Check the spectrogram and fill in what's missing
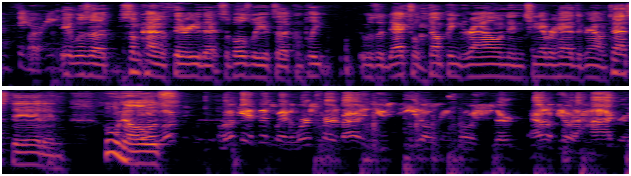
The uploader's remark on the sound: talk with us via telephone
